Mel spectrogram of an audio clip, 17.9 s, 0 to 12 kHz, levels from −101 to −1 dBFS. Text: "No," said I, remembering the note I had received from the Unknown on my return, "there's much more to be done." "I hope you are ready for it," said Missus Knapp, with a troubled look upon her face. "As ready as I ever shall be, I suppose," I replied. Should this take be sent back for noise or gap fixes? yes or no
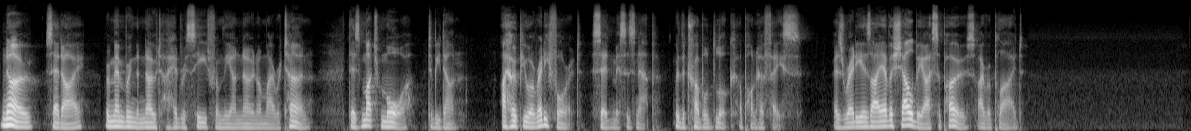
no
